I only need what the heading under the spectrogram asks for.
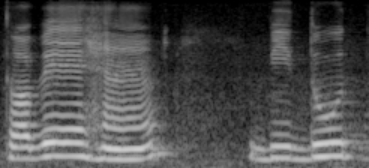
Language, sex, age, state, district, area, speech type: Bengali, female, 45-60, West Bengal, Dakshin Dinajpur, urban, spontaneous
